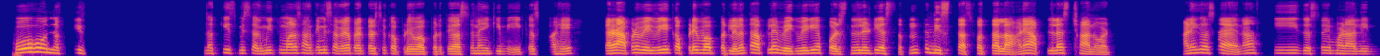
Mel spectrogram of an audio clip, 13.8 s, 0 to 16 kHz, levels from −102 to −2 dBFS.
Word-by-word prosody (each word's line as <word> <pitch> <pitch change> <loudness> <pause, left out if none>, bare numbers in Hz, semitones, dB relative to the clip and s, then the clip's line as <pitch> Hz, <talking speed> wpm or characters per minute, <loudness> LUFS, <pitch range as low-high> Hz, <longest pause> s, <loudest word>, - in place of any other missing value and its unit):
हो, 245 +5 +7
हो, 275 -1 +6
नक्कीच. 195 +1 -7 1.2
नक्कीच. 185 +3 -6
मी 195 - -8
सग 180 -2 -5
मी 190 - -3
तुम्हाला 200 0 -1
सांगते, 195 -1 -6
मी 205 - -3
सगळ्या 185 -3 -1
प्रकारचे 175 +1 -2
कपडे 155 -3 -4
वापरते. 145 0 -2
असं 150 +3 0
नाही 175 0 -3
की 165 - -9
मी 155 - -14
एकच 155 +2 -9
आहे 160 +3 -3 0.4
कारण 185 +3 +8
आपण 195 +4 +8
वेगवेगळे 200 +1 +4
कपडे 200 0 +1
वापरले 190 -4 +1
ना, 185 - +2
तर 210 - +3
आपल्या 215 +3 +2
वेगवेगळ्या 180 +4 +2
पर्सनॅलिटी 185 +5 -1
असतात 185 - -1
ना, 210 - -4
त्या 240 +1 -6
दिसतात 190 -2 0
स्वतःला; 170 -3 +2
आणि 175 +6 +1
आपल्यालाच 190 0 +2
छान 140 - 0
वाटतं 130 -3 -6 0.7
आणि 195 +3 +1
कसं 215 -2 -3
आहे 135 - +2
ना, 190 +7 -3
की 195 0 -9
जसं 180 +2 -6
मी 190 - -4
म्हणाली 165 -2 -3
185 Hz, 205 wpm, -24 LUFS, 170-200 Hz, 1.2 s, कारण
